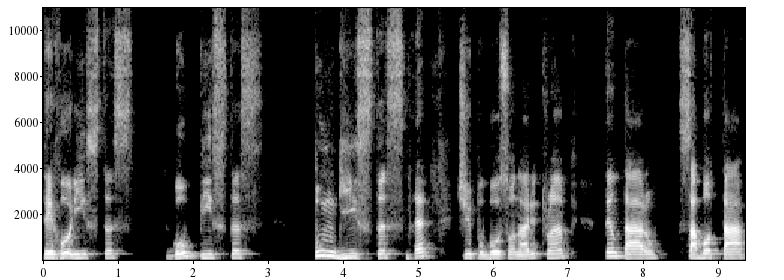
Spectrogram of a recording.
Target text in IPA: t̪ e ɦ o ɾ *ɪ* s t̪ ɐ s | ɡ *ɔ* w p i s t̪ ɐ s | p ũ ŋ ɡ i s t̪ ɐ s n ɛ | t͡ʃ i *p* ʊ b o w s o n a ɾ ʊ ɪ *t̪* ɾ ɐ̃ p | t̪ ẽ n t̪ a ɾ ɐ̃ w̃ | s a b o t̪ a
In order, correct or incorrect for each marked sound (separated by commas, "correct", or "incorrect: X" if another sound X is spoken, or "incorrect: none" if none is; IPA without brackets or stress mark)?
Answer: incorrect: i, incorrect: o, correct, correct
